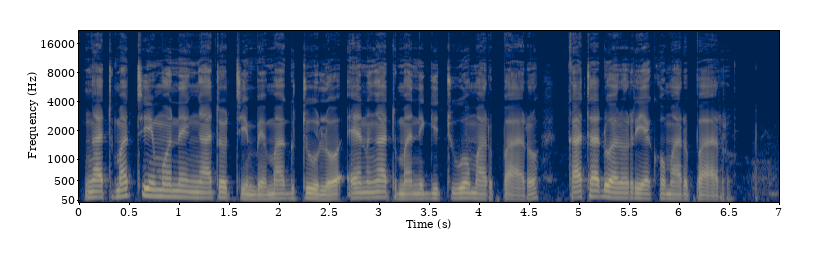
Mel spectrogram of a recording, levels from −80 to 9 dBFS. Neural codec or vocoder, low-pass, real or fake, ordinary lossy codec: none; none; real; none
